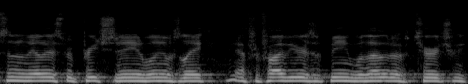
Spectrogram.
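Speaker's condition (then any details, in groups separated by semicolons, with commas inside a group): Parkinson's disease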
